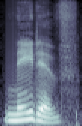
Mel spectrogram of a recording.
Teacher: it's a T coming between 2 vowel sounds, will be a flap T, sounds like a D. Like a native speaker.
